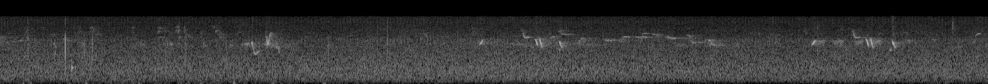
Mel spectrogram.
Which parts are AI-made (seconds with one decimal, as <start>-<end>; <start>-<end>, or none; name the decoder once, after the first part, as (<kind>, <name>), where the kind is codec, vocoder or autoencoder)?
1.6-2.9 (vocoder, BigVGAN v2); 6.8-8.5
